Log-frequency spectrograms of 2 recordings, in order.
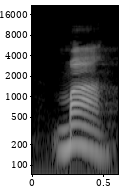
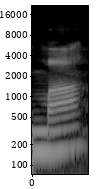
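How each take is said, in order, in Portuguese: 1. Ma é dito com o tom que significa maldição. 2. Ma é dito com o tom neutro. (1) "ma maldizer" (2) "ma neutro, tom neutro, é para pergunta"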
